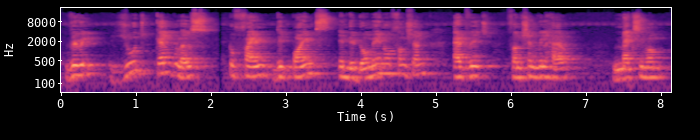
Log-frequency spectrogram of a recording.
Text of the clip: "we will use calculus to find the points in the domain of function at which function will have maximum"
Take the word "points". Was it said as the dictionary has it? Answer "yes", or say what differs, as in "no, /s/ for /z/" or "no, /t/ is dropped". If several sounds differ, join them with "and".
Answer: yes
